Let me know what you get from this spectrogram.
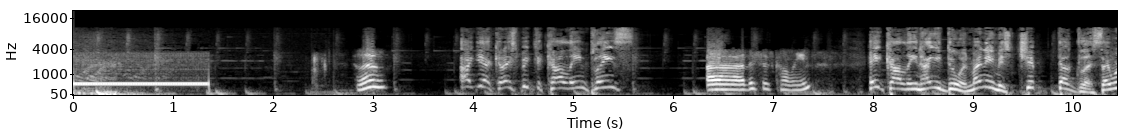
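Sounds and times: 
steady telephone tone: 0.0s - 1.4s
speech: 2.8s - 3.3s, 3.9s - 5.7s, 6.3s - 10.4s.

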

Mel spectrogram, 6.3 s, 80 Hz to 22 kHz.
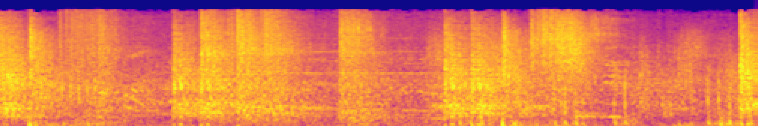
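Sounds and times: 
rapid bursts of gunfire echoing through a house: 0.0s - 6.3s.

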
